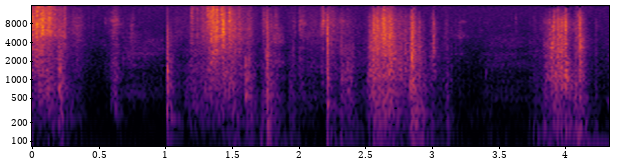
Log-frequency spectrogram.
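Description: Rummaging in a metal horse-feed bin: a string of sudden scrapes, rustles and knocks as the feed and bin are handled.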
